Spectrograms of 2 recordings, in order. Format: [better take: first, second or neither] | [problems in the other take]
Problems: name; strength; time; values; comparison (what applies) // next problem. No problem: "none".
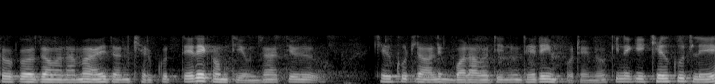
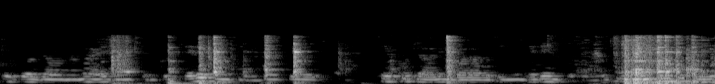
first | noise reduction (classical method WPE with log-MMSE)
